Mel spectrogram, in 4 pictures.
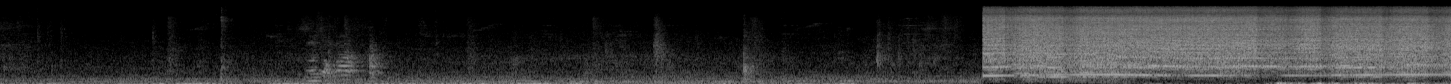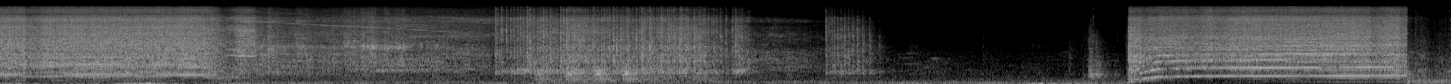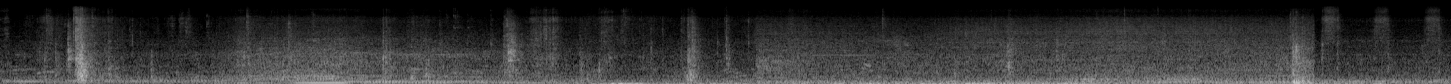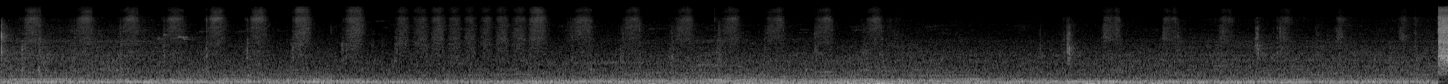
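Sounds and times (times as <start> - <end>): power tool whining on concrete: 9.8 - 23.3, 25.8 - 28.6
clatter and sharp knocks: 19.4 - 22.0.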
